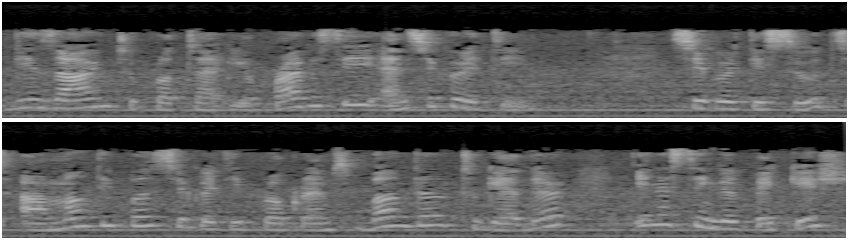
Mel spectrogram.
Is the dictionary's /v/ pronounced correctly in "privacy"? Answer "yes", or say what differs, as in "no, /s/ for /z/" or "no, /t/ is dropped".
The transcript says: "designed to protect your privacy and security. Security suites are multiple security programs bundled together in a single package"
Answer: yes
